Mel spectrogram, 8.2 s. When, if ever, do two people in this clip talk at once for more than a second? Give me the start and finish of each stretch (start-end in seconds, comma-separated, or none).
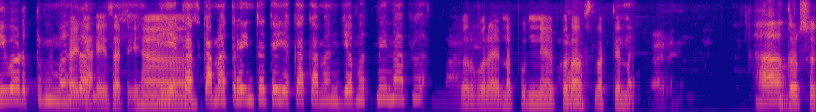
none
